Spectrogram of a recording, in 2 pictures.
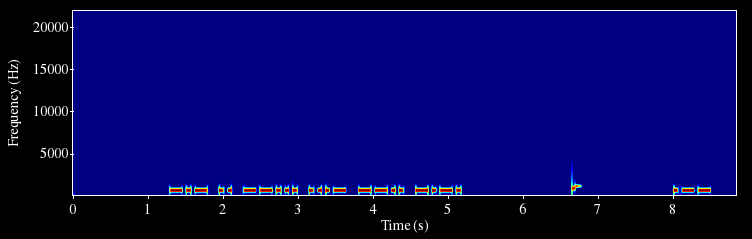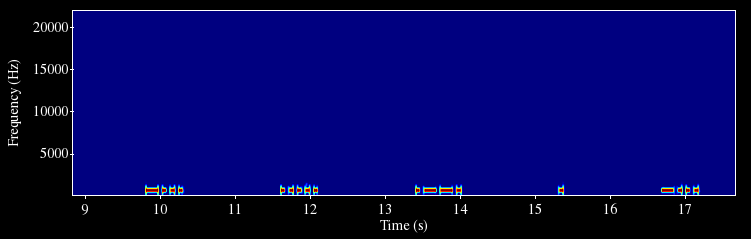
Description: Morse code, heard as a keyed tone, about 22 wpm, spaced as for 9 wpm, 700 Hz. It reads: KI7VZC WB5PEB
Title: USA Call Signs - 6 Characters - 8x Character Spacing - 22wpm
